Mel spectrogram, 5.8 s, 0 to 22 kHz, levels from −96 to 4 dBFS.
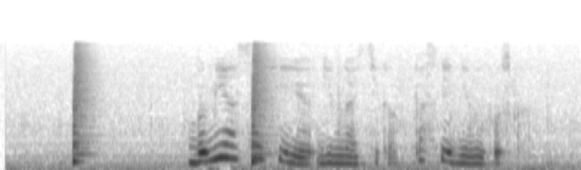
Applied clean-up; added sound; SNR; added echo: none; Snare drum; 6 dB; none.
